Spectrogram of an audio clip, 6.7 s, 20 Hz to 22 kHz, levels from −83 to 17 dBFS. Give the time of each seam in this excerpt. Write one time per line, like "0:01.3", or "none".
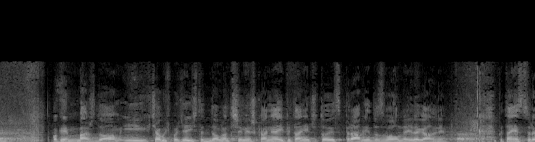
none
